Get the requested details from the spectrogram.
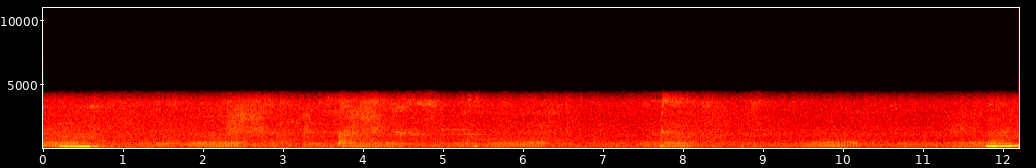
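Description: A cat purrs steadily up close.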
